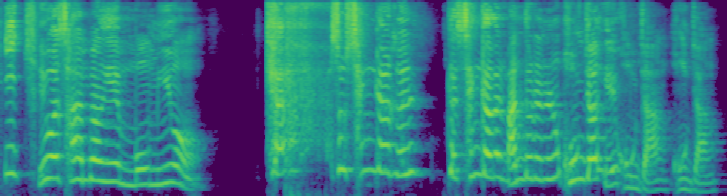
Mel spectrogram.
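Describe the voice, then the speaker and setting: Very animated and fairly quick, a woman pastor delivers a sermon in a fairly high voice with wide pitch swings between phrases. She keeps firing rhetorical questions and calling out to listeners, bursting into near-shouts to drive points home.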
